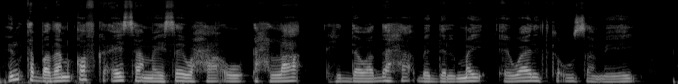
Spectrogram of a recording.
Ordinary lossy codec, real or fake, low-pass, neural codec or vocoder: none; fake; none; vocoder, 44.1 kHz, 128 mel bands every 256 samples, BigVGAN v2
